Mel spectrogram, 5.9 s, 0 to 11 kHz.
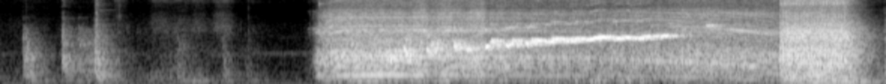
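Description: Counterfeit '36V' DeWalt-branded cordless drill driver driving a 12 mm wood screw into pine at its maximum torque setting: the motor whines and rises in pitch for about three seconds. Near the end comes a harsher rattling burst of about half a second as the clutch slips, and then it stops.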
